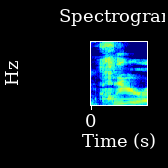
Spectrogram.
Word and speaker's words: Clear: It really sounds like they're pronouncing her name as Clear. So I looked it up on Wikipedia, and sure enough, her fucking name is goddamn Clear, I guess.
